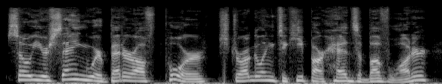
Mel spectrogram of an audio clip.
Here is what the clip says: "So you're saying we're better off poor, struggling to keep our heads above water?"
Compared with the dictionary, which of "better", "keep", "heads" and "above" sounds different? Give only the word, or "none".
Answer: none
